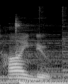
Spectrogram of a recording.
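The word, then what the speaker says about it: Hi-ν: the RX 93 v2 hi nu gundam pronounced high noon is an alternate interpretation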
